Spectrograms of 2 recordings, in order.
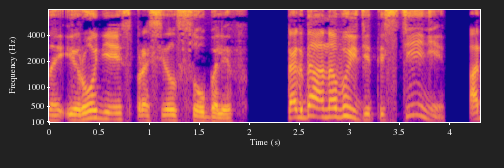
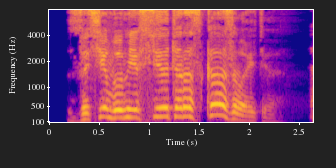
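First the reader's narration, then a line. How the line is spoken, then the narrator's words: Irritated question. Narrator (Russian): раздраженно спросил Соболев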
